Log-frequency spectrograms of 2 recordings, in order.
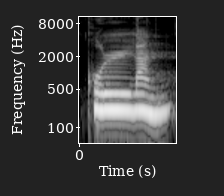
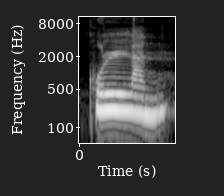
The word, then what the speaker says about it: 곤란: 니은이 리을 발음으로 변해요. 분리, 분리. 이것도 읽어볼까요? 신라, 신라. 다음 단어입니다. 곤란, 곤란.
